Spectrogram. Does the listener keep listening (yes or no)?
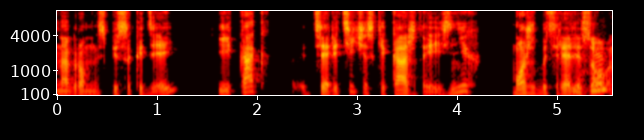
yes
